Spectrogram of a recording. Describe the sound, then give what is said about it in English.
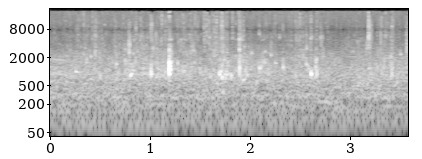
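Gentle water lapping and trickling at the water's edge near high tide, soft irregular splashes and small clicks over a steady low wash, fairly quiet, with no voices. “We've come around the corner, down to the water's edge. It's nearly high tide.”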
